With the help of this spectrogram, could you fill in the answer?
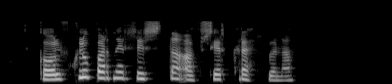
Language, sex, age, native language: Icelandic, female, 30-39, Icelandic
